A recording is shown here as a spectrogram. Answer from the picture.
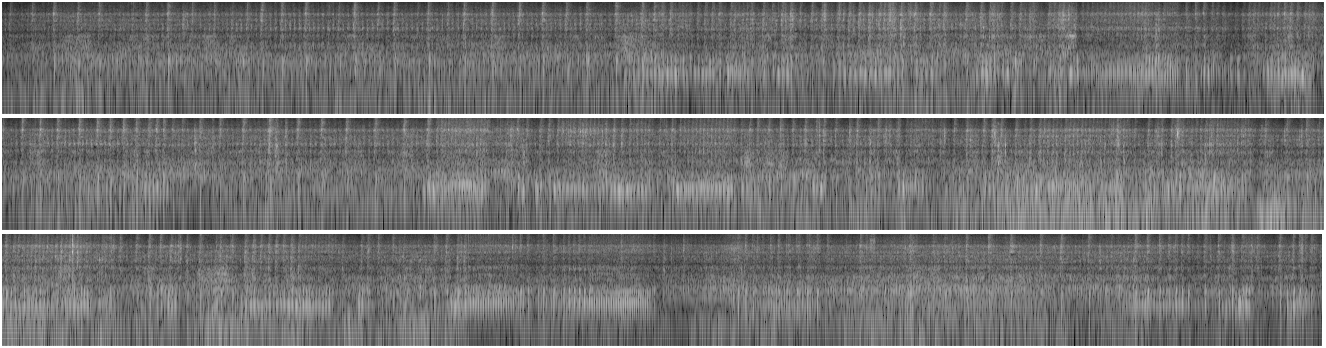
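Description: Enduro motorcycle engine heard from on board, running hard on a rocky trail with the revs rising and falling repeatedly as the throttle is worked.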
